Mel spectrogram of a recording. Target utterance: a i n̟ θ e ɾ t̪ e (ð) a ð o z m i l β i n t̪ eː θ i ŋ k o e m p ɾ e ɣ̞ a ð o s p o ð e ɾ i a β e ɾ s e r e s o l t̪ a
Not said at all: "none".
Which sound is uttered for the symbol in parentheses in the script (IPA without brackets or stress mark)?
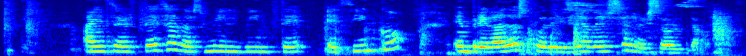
θ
